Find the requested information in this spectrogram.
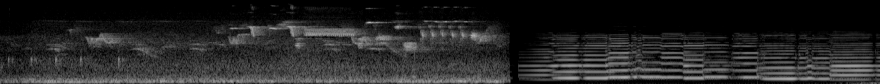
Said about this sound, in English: In this place, it's just me and those birds.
